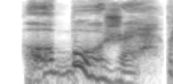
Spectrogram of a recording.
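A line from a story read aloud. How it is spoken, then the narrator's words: Distant wheeze. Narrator (Russian): просипел кто-то от отдаленной парадной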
